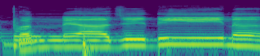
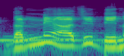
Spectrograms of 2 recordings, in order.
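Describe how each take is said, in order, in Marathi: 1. शेवटच्या शब्दातील स्वर दीर्घ उच्चारलेला आहे. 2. शेवटच्या शब्दातील स्वर ह्रस्व ठेवलेला आहे. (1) "दीन लांबला का धन्य आजचा गरीब असा अर्थ होईल" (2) "दिन म्हणजे आजचा दिवस धन्य"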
